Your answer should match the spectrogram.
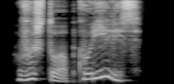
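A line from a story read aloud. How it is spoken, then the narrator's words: Hoarse question. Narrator (Russian): После паузы, сипло спросил Митя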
